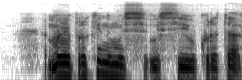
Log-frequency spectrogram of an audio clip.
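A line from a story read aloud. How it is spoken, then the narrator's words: Speaking with muffled laugh. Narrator (Ukrainian): сказала вона і знову засміялася своїм трохи приглушеним сміхом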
